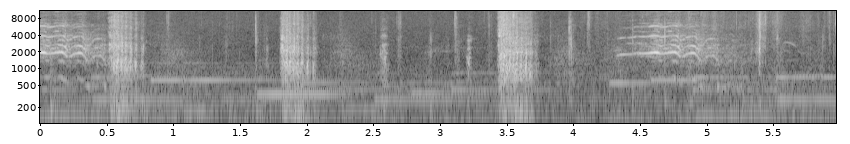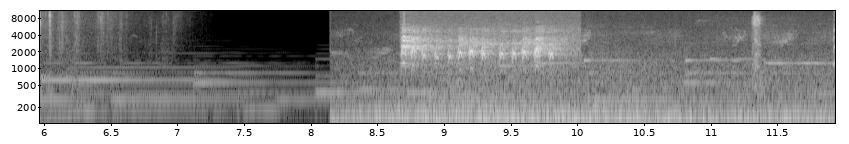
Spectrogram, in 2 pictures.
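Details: A horse whinnies in quavering, high-pitched bursts over steady background music.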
